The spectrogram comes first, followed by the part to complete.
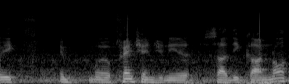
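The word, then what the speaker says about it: Carnot: तो जो एक फ्रेंच इंजीनियर सादी कार्नॉट था, इसमें जो कार्नॉट लिखा जाता है तो टी जो है वो साइलेंट है, तो सादी कार्नॉट जो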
